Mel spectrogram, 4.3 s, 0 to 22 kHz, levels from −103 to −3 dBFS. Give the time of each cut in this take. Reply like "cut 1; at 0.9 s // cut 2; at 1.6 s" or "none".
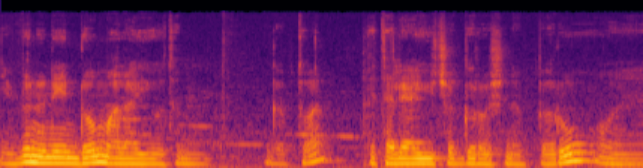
cut 1; at 2.4 s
